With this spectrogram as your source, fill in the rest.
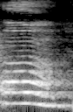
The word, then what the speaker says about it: ओम: जैसे कि हम बोलते हैं ओम, तो ओम में ज्यादा समय का उच्चारण लगता है, तो इसकी मात्रा जो होती है इस तरीके से होती है, ई की तरह लिखा जाता है।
